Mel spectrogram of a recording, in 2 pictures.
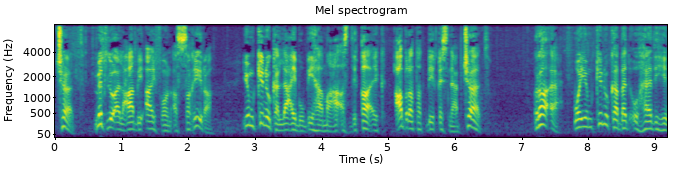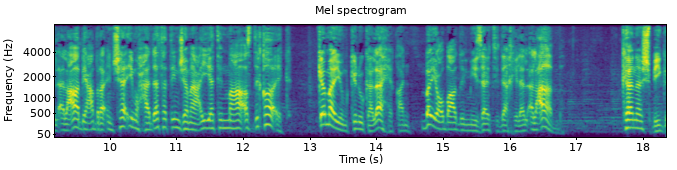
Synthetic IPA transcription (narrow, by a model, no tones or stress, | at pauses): t͡ʃa̰ːt̪mɪθlʊʔalʕaːbʔaːjfoːnʔɑ̰sˤːɑɣiːɾa̰jʊmkɪnʊkalːaʕɪbbɪɦaːmaʕa̰ʔɑ̰sˤd̪ɪqɑːʔɪkʕabɾˤɑt̪ɑt̪ˤbiːqɪsnaːbt͡ʃaːt̪ | ɾˤɑːʔɪ̰ʕwajʊmkɪnʊkabad̪ʔɦaːðɪɦɪlʔalʕaːbʕabɾˤaʔɪnʃaːʔɪmʊħaːd̪aθad͡ʒamaːʕɪjːamaʕaʔɑs̬ˤd̪ɪqɑːʔɪk | kamaːjʊmkɪnʊkalaːħɪqɑnbajʕbɑʕd̪ˤalmiːzaːt̪d̪aːxɪlalʔalʕaːb | kaːnaʃbiːɡ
